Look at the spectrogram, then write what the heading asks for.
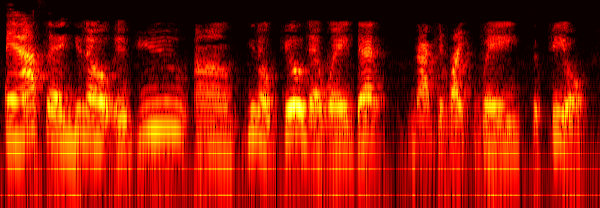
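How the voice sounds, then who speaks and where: Brief: young adult woman, lowish voice, rambling advice vlog, muffled lo-fi recording. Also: unhurried, a little hiss or hum. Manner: rambling, leans on "you know" and "um". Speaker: vlogger. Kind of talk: casual advice chat. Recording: dull lo-fi recording.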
